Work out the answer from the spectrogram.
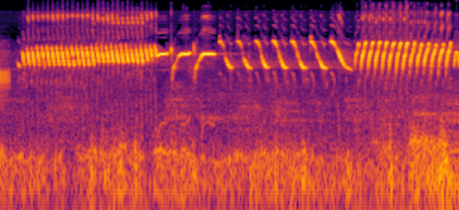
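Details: Canary song: a long fast trill, then a sequence of clear down-slurred whistles about four per second, then a high rapid trill again, over a low background rumble.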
